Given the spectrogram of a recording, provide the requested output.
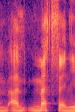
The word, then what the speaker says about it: Methven: Yeah, Methven, yeah.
